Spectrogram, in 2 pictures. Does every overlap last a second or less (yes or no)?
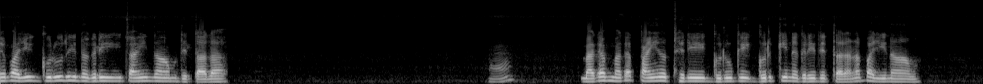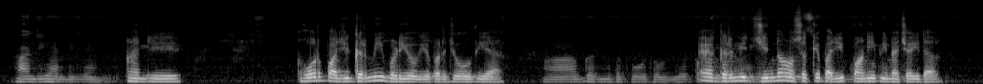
no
